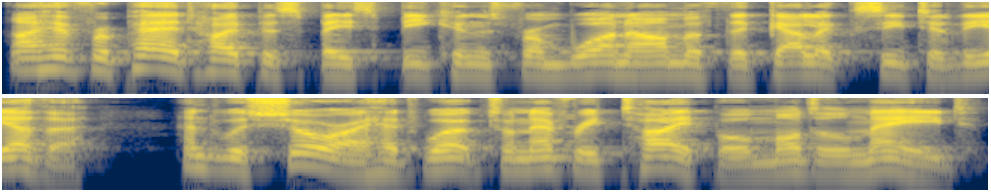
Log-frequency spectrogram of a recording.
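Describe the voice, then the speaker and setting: Give the voice of a male audiobook narrator with a medium pitch. He reads a scripted first-person story, telling it as the character who lived it. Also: fairly quick, a bit bright.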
